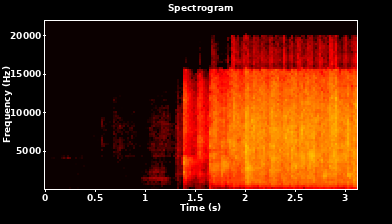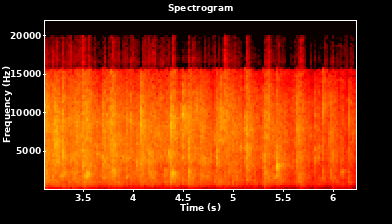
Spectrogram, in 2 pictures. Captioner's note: applause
